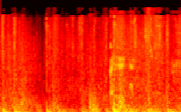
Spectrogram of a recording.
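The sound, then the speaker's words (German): Rapid bursts of video game gunfire crackle continuously, loud and dense, with overlapping shots and sharp impacts filling the whole stretch without pause. “es ist so los, wie ich keinen Schuss treffe, Digga.”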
